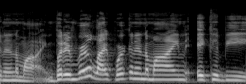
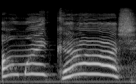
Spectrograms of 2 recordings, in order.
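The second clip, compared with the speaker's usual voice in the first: very high, sweet, soft feminine coo, "gosh" drawn out; 13 semitones higher than usual. Retelling how the first heroine's voice sounded: imitating a soft feminine voice. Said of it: "her voice was, like, all soft".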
